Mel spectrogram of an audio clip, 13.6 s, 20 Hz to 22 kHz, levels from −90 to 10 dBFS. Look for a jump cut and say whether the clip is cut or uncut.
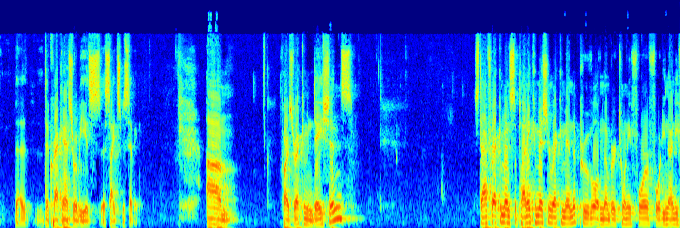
cut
